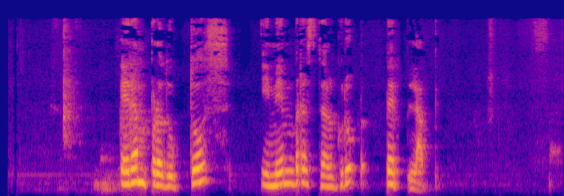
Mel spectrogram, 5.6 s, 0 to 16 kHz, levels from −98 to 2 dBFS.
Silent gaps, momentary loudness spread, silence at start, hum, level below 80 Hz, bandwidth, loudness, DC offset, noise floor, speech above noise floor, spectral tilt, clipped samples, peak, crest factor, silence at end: none; 21 LU; 0.65 s; none; -74 dBFS; 11.5 kHz; -21 LUFS; under 0.1%; -60 dBFS; 40 dB; -5 dB/octave; under 0.1%; -4 dBFS; 20 dB; 1.4 s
